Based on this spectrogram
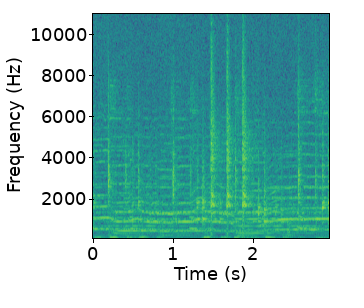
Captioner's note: Tapping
